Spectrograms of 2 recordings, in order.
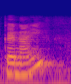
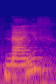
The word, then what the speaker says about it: knife: Very simple word right, इसको क्या बोलते हैं? कनाइफ? नो, इसको बोलते हैं नाइफ। वेरी नाइस, आप सबको पता है। इसमें जो हमारा के है दैट इज साइलेंट राइट।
